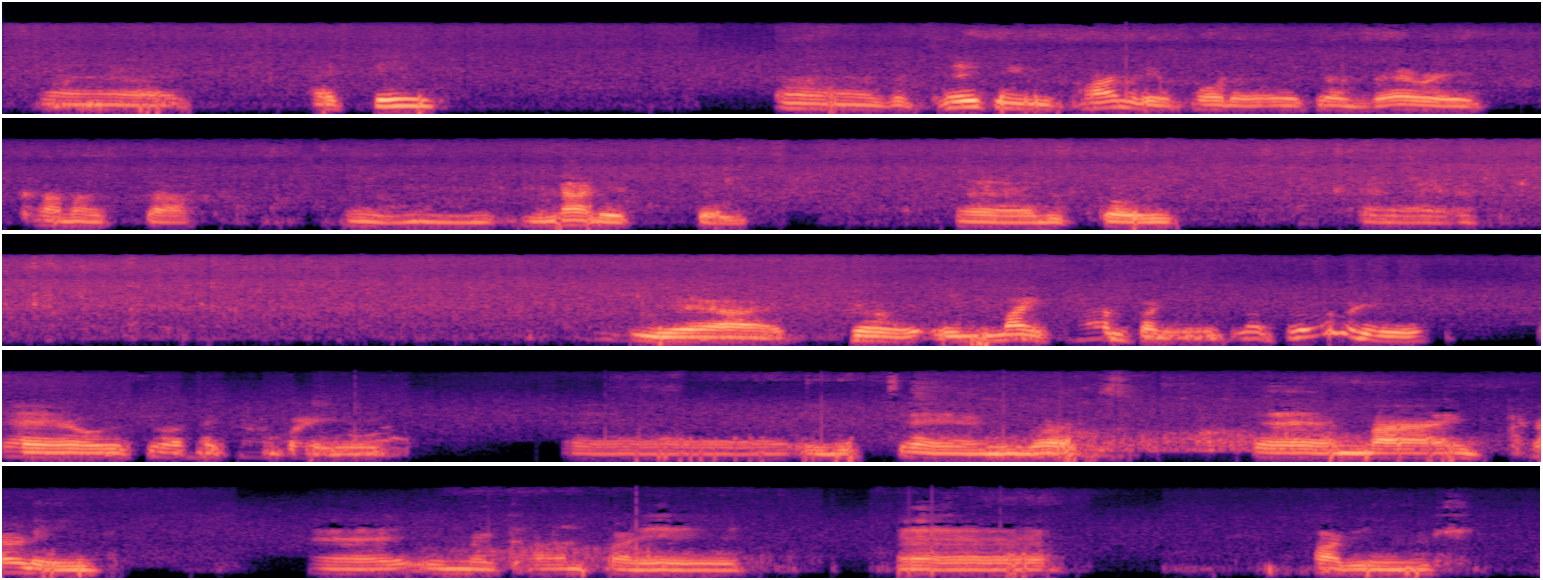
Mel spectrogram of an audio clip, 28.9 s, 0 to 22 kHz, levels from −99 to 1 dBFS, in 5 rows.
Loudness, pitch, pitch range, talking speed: -25 LUFS, 120 Hz, 110-135 Hz, 85 wpm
